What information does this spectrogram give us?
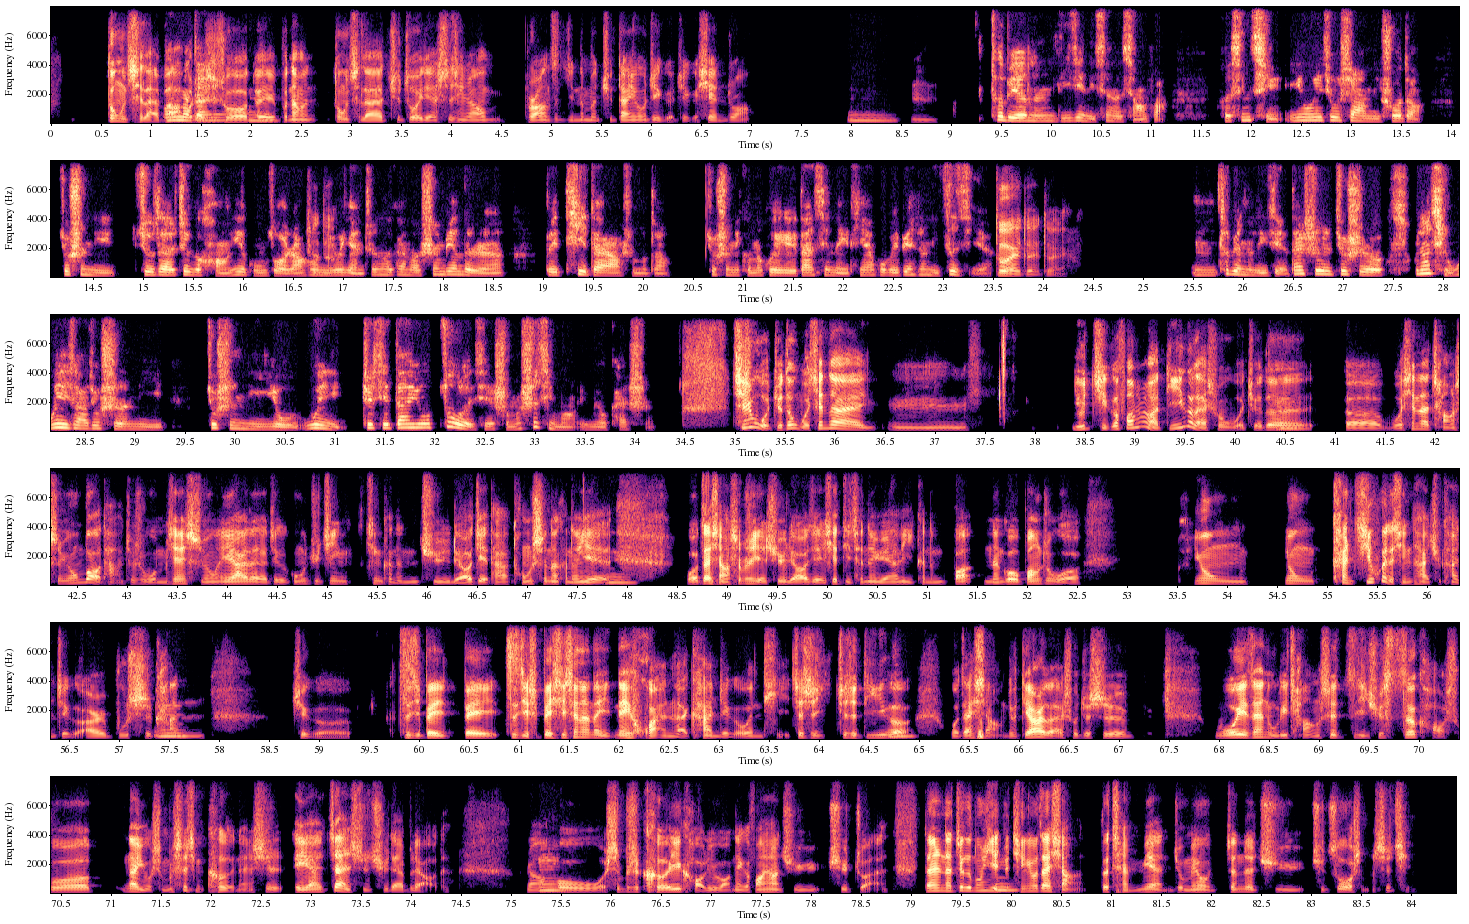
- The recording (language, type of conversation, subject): Chinese, advice, 我如何把担忧转化为可执行的行动？
- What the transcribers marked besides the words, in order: other background noise; teeth sucking; lip smack; laughing while speaking: "环"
